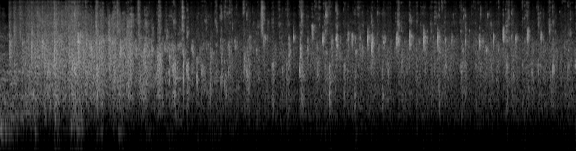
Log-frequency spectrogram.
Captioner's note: applause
